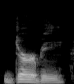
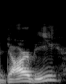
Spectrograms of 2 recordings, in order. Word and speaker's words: Derby: Now, if you're not familiar, it's spelled Derby, but they pronounce it over in England as a derby.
